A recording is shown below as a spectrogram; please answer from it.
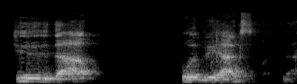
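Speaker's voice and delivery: put-on a touch of the old hippie agreeing; mellow hippie. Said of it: "he was like".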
